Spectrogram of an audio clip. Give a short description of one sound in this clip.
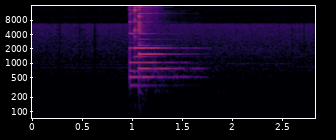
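A short electronic notification chime rings.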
